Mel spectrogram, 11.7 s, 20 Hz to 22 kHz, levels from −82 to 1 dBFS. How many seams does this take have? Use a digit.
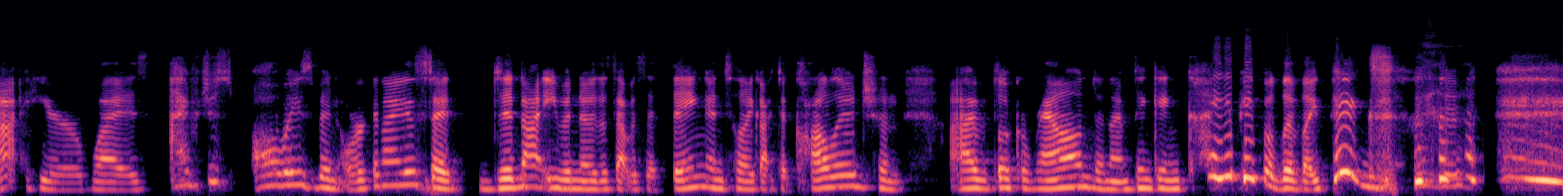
0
